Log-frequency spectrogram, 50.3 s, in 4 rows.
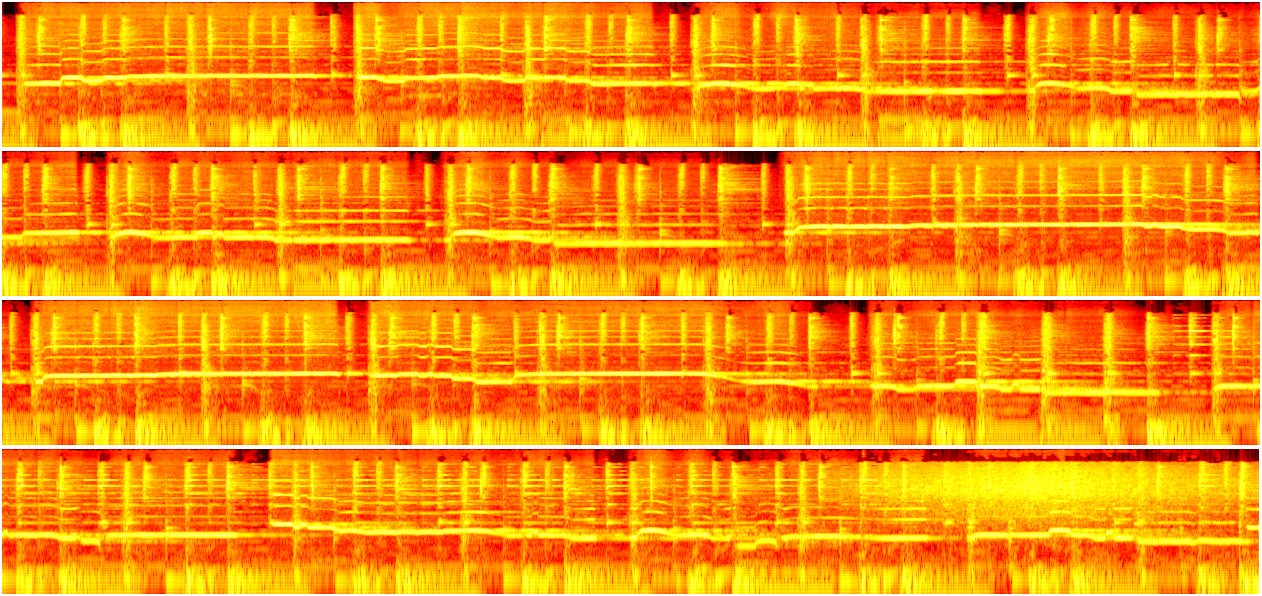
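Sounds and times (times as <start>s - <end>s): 
flute playing an old song: 0.0s - 50.2s.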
